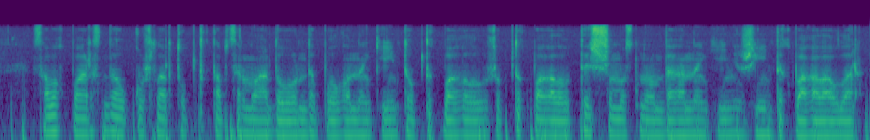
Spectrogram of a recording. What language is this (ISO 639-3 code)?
kaz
